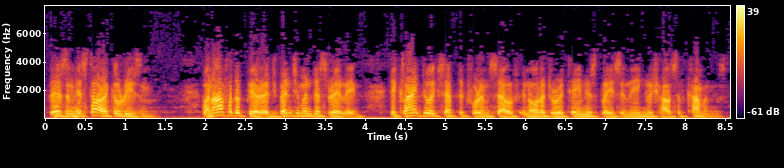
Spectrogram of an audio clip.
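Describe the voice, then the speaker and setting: Formal male announcer for vintage radio theater: declamatory, rough-edged voice, narrow phone-like old recording. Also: on the high side, brisk. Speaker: host and narrator of a radio drama series. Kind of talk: formal 1930s scripted radio presentation. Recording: tinny, husky 1930s radio recording.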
